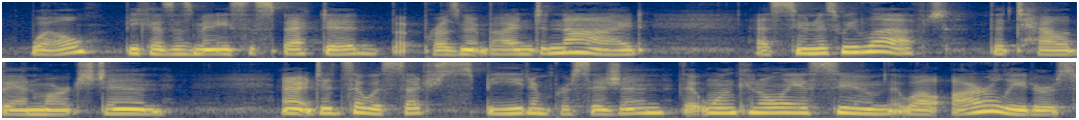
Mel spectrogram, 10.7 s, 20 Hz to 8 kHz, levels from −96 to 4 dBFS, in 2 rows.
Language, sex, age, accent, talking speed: English, female, 30-49, American, 200 wpm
